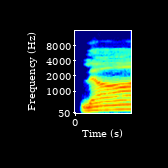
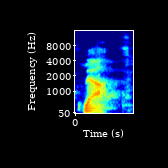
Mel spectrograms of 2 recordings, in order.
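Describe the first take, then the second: First: "ലാ" held long; stretched vowel. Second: Said in the usual way. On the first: Shown as a demonstration. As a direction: draw out the vowel of "ലാ". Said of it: "നീട്ടാൻ എന്ത് വേണം". ("ലാ" നീട്ടി പറയുക) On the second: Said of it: "ലാ എന്ന് നീട്ടാൻ".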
